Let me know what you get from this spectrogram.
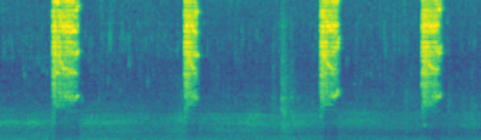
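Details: A pet degu, put into a small room while its cage is cleaned, complains with four very high, hissy squeaks. Each squeak is short, and they come roughly once a second against a quiet room background.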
